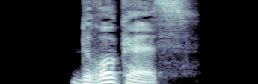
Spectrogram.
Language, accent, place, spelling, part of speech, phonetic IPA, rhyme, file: German, Germany, Berlin, Druckes, noun, [ˈdʁʊkəs], -ʊkəs, De-Druckes.ogg
- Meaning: genitive singular of Druck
